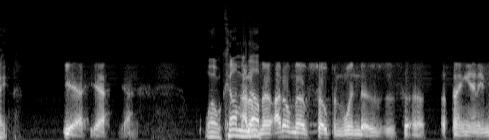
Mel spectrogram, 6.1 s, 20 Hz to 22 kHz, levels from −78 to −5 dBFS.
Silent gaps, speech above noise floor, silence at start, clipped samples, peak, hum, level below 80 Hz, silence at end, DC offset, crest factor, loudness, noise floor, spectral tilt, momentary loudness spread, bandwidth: none; 41 dB; 0 s; under 0.1%; -2 dBFS; none; -58 dBFS; 0 s; under 0.1%; 16 dB; -19 LUFS; -60 dBFS; -8.5 dB/octave; 13 LU; 9.4 kHz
